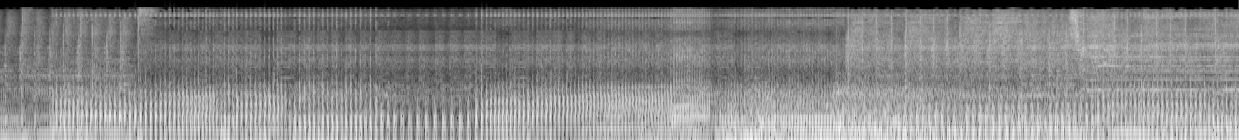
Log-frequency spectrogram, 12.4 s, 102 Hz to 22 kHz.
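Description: KTM 690 Enduro R's single-cylinder engine being ridden, its pitch rising and falling with the throttle. It takes over from rock music about half a second in.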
